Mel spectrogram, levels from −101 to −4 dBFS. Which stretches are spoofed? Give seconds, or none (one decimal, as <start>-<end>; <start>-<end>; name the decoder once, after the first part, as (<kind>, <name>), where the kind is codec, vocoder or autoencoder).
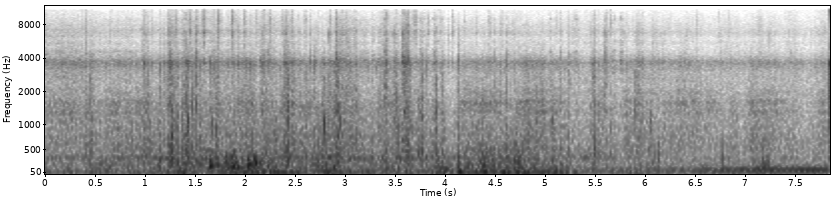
none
